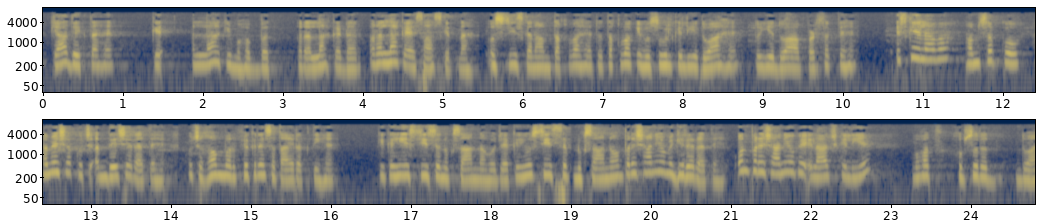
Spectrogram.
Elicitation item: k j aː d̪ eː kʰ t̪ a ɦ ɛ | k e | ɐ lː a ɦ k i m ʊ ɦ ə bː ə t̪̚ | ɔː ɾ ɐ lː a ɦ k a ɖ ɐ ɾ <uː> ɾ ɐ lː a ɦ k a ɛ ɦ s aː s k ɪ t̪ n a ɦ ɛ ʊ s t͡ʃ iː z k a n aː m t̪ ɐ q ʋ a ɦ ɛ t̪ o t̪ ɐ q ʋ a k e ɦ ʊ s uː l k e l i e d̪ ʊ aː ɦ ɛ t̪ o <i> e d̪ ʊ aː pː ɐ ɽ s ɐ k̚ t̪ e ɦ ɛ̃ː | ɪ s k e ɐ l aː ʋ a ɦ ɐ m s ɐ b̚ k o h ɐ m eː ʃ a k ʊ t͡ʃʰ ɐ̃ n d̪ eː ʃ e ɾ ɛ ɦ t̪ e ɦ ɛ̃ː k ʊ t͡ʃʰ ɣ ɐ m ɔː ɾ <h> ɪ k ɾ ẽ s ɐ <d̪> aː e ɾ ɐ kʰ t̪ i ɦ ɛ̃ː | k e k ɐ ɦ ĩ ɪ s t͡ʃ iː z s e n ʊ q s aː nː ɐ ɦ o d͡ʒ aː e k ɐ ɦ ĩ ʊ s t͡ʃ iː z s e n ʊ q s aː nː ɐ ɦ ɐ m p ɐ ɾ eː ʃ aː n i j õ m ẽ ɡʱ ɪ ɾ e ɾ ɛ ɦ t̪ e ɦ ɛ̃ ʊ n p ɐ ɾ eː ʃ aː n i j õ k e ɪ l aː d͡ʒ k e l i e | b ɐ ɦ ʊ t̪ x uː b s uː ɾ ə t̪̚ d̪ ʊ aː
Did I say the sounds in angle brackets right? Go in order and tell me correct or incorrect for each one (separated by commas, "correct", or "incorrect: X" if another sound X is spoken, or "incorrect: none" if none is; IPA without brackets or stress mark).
incorrect: ɔː, incorrect: j, incorrect: f, incorrect: t̪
